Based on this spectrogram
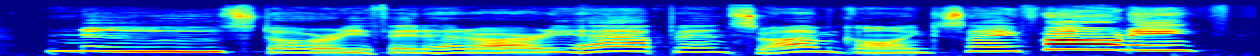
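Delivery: very high, cranked-up put-on voice. Giving a guess on a quiz, in a high-pitched put-on voice. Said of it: "(high pitched)".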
